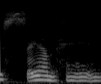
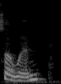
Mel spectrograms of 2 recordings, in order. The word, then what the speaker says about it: Samhain: years that i was pagan so i say sam payne because i was ignorant for the first like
